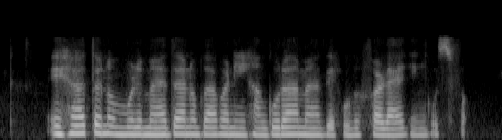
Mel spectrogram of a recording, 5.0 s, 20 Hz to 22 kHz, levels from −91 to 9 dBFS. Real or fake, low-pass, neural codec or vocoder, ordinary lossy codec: fake; 7.2 kHz; codec, 16 kHz, 0.7 kbps, FocalCodec; Opus, 16 kbps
